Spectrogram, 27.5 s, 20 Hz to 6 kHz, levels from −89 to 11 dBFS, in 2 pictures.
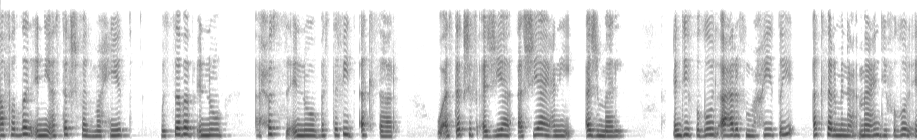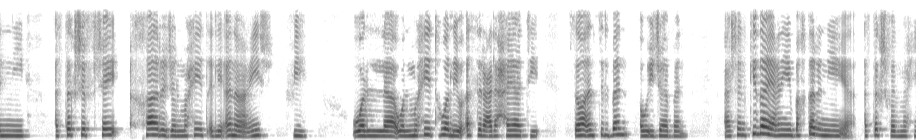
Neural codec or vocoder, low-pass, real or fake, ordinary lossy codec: none; 5.4 kHz; real; none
